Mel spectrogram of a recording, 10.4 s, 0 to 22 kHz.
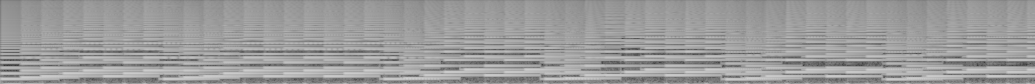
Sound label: Bachs Prelude in C BASIC, MOS6581; MOS6581R2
